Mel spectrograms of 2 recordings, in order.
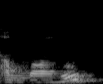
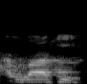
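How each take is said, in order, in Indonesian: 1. Kata ini diakhiri vokal u. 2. Kata ini diakhiri vokal i. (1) "harokatnya dhammah" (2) "bisa berubah menjadi kasrah, yaitu hi"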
